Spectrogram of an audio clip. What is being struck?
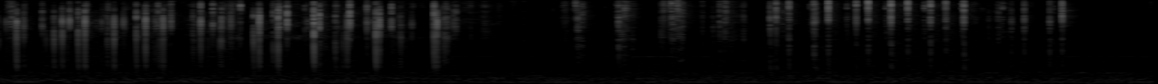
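Small plastic jar with lid.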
